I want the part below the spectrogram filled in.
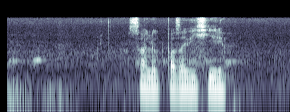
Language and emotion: Russian, neutral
